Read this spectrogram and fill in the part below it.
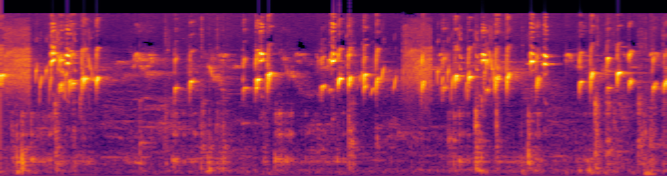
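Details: Caged European goldfinch singing in the bitbita style: sparkling, tinkling twitters and short buzzy bursts broken by brief pauses, with faint knocking underneath.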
